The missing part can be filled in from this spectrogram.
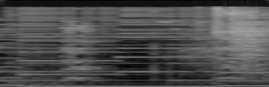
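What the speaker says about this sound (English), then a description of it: "someone came home and the dogs are going crazy" Dogs in a home yapping and whimpering excitedly as someone arrives, heard faintly behind a steady retro game music tone.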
